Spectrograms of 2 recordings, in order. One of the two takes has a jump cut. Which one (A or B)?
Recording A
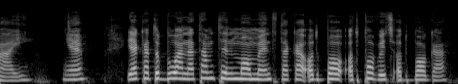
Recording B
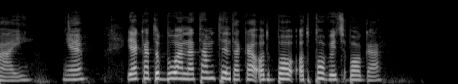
B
